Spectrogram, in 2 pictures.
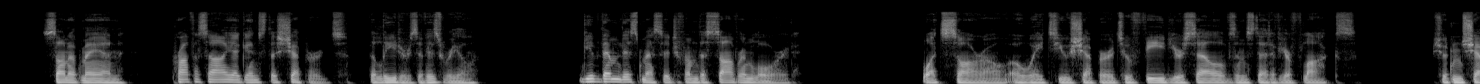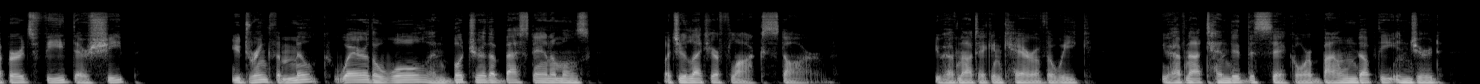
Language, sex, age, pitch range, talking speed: English, male, 30-49, 75-95 Hz, 150 wpm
